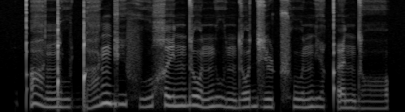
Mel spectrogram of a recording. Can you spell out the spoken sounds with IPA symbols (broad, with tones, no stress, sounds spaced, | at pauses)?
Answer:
qʼ a̤˥˩ ŋ͡ǃ ṳ˩ ɡ͡ǃ a̤˩˥ ŋ ɡ i̤˥ f ṳ˩˥ χ i˧ n d o˥˩ n ṳ˥˩ n d o˩˥ d͡z y˩ ʈ͡ʂʰ u˩ n i̤˥˩ qʼ i˩ n d ɔ̤˩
